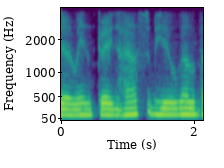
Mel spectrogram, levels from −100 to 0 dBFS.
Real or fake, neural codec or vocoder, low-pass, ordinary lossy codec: fake; codec, 16 kHz, 1 kbps, FunCodec, trained on LibriTTS, 50 frames a second; 3.6 kHz; none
